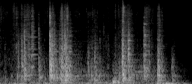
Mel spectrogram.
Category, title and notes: Sound effects > Objects / House appliances
Junkyard Foley and FX Percs (Metal, Clanks, Scrapes, Bangs, Scrap, and Machines) 32
Metal, Machine, dumping, FX, Metallic, Environment, Foley, tube, Bash, Junk, trash, Bang, Clang, Perc, Junkyard, Atmosphere, Robot, SFX, rattle, scrape, Ambience, dumpster, Clank, garbage, Smash, waste, Percussion, Dump, rubbish, Robotic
